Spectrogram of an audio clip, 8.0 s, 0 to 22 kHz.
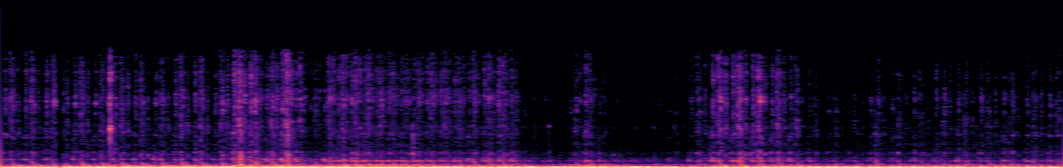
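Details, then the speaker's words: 1967 Chevelle V8, budget-rebuilt engine run about 10,000 miles since new rings, recorded from inside the car: deep, loud idle with an uneven lumpy pulse like one weak cylinder; owner suspects a burning or leaking valve on one side plus a massive exhaust leak ticking when cold, unconfirmed. "So I'm pretty sure it's on this side, but it's got I'm pretty sure it's got a valve that's starting to burn or is leaking, and I'm going to try to show you what that sounds like,"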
